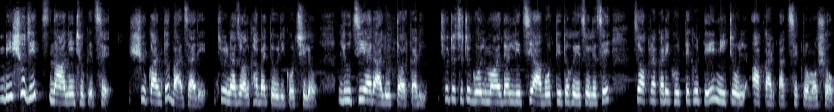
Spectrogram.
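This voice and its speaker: Breathy woman narrating a story. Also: on the high side. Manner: measured, expressive reading.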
